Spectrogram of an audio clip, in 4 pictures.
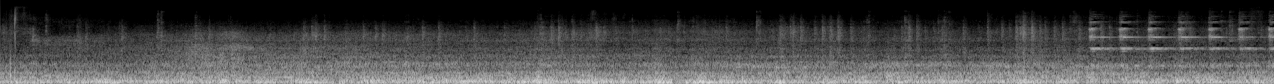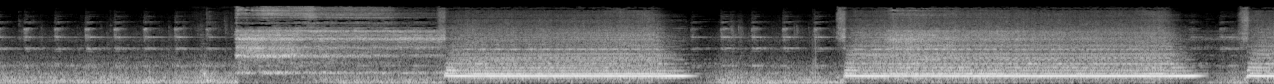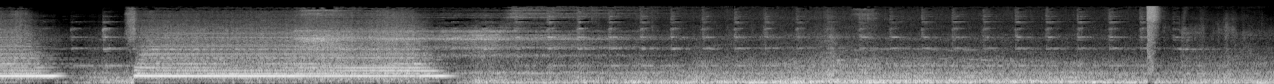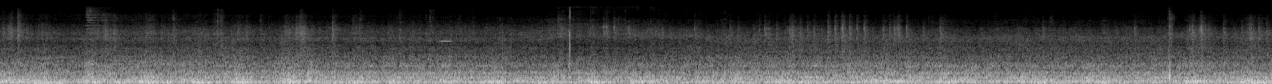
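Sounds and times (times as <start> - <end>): locomotive rumble: 0.0 - 50.9
wheels clickety-clack on rails: 0.0 - 50.9
locomotive horn blasts: 15.1 - 19.9, 21.1 - 37.2.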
